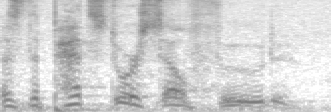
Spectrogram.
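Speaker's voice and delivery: acted feeble, faint, whispered last-breath voice. Retelling a parrot's last words right before it died, imitating a weak dying voice. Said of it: "in a real weak voice".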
